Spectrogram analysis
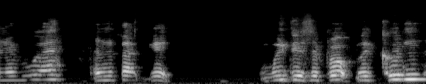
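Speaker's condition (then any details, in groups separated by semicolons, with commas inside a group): Cerebral palsy; needs adapted housing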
